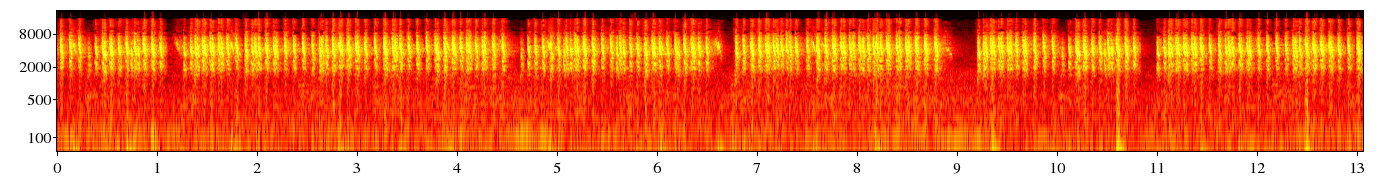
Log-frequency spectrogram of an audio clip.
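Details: Sparrow calls used as a lure for trapping sparrows: dense bursts of rapid, high, scratchy chirps lasting one to three seconds, separated by brief silent gaps, with no other clear sounds.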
